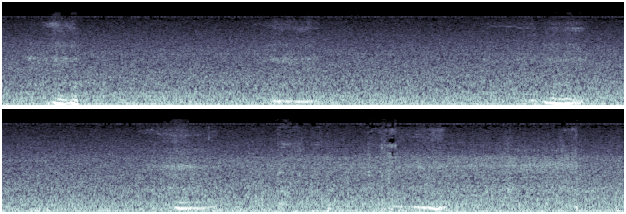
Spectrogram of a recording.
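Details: Sleeping pet cat named Butters snoring softly, a faint low breathy snore recurring roughly every two and a half seconds, five in all, over a steady quiet room hiss.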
